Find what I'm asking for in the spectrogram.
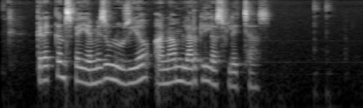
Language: Catalan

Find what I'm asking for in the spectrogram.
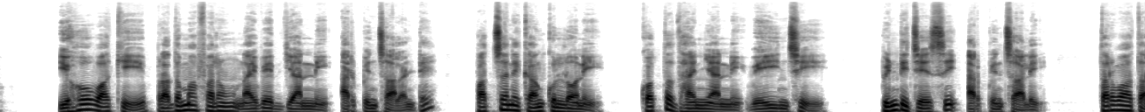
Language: Telugu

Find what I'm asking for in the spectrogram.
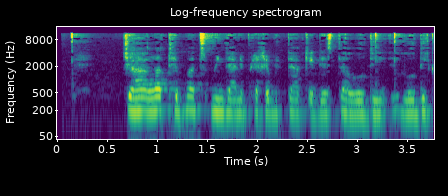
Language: Georgian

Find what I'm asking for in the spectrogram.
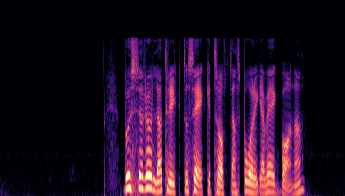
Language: Swedish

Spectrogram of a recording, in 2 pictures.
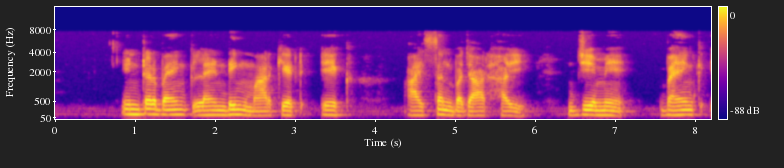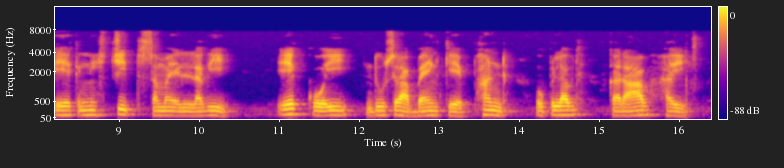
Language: Magahi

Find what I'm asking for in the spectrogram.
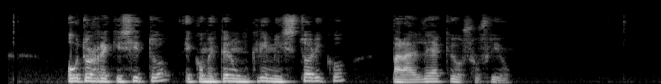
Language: Galician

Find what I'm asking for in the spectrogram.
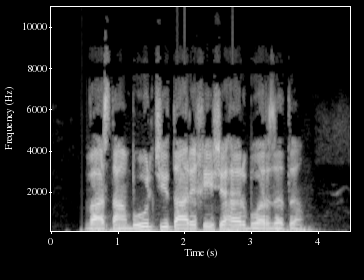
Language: Yidgha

